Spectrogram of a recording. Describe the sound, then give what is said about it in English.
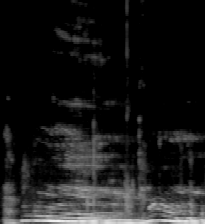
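A voice imitates whale song with a long, drawn-out moaning tone that slowly falls, then rises and swoops into a wavering call, loud with no other sounds. “And you can talk to whales like Dory.”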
